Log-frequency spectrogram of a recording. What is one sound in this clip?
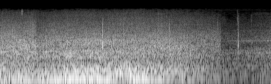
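A woman's heels click on pavement.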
